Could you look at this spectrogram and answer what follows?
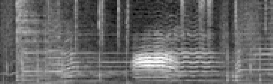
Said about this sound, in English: Many cats.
